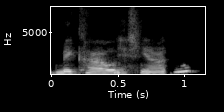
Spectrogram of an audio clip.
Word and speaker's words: Mihalceanu: Mihalceanu?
